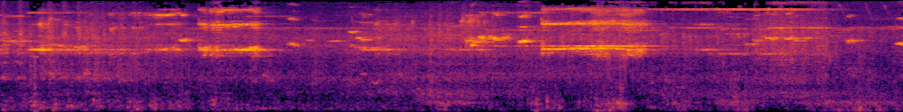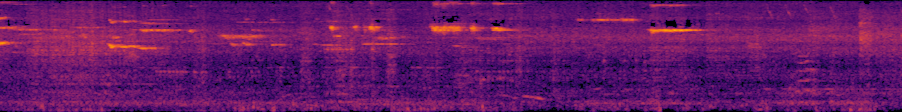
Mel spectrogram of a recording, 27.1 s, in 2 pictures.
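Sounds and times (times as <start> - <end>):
high-pitched wheel squeals: 0.0 - 21.5, 22.2 - 24.3
train wheels rumbling on rails: 0.0 - 27.0.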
